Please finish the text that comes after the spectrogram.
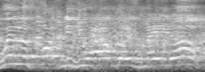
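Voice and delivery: high, loud shocked shout; yelling at the friend over the memorial shirt, high and loud; incredulous shout. Retold or imitated. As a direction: shout it, stunned and laughing. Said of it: "I'm like".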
